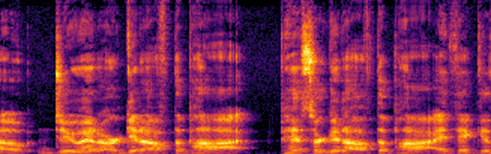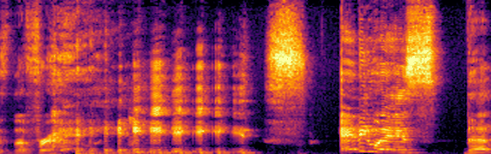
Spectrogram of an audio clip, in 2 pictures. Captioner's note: laughs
